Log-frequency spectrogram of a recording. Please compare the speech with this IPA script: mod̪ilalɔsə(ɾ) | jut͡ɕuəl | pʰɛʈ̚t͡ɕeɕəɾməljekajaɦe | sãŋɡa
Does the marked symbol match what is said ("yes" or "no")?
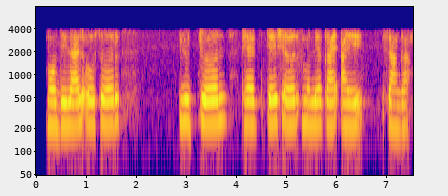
yes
